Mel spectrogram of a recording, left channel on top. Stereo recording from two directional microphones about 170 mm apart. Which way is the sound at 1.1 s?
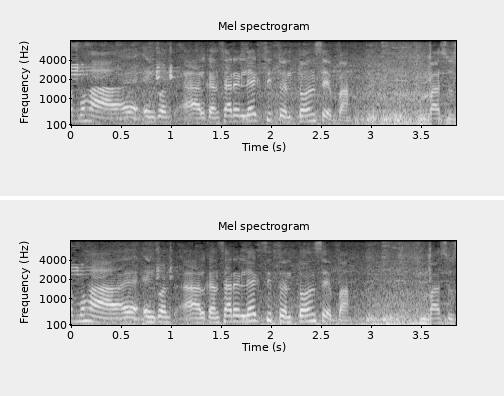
45° right (ahead or behind).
